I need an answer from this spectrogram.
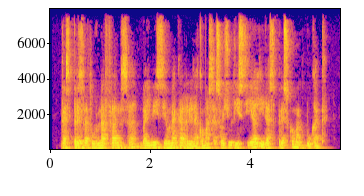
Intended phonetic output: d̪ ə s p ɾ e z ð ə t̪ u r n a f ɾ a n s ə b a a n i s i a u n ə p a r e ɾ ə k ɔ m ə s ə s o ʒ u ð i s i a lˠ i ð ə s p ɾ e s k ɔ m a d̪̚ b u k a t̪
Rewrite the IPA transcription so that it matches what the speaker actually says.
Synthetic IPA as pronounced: d̪ ə s p ɾ e z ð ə t̪ u r n a f ɾ a n s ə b a i n i s i a u n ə k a r e ɾ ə k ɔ m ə s ə s o ʒ u ð i s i a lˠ i ð ə s p ɾ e s k ɔ m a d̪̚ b u k a t̪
